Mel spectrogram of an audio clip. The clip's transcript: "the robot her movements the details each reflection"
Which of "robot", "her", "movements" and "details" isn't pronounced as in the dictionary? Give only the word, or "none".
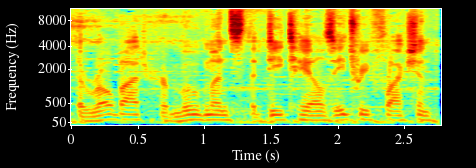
none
